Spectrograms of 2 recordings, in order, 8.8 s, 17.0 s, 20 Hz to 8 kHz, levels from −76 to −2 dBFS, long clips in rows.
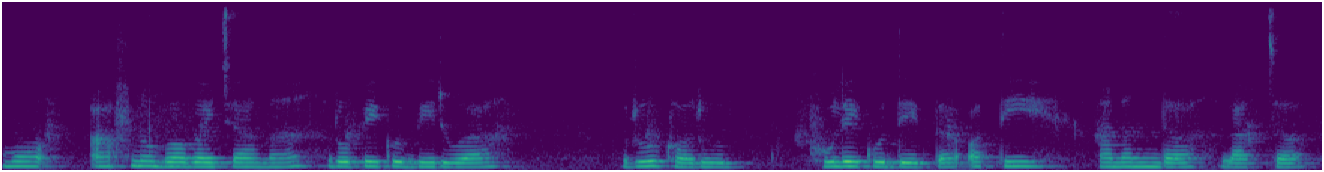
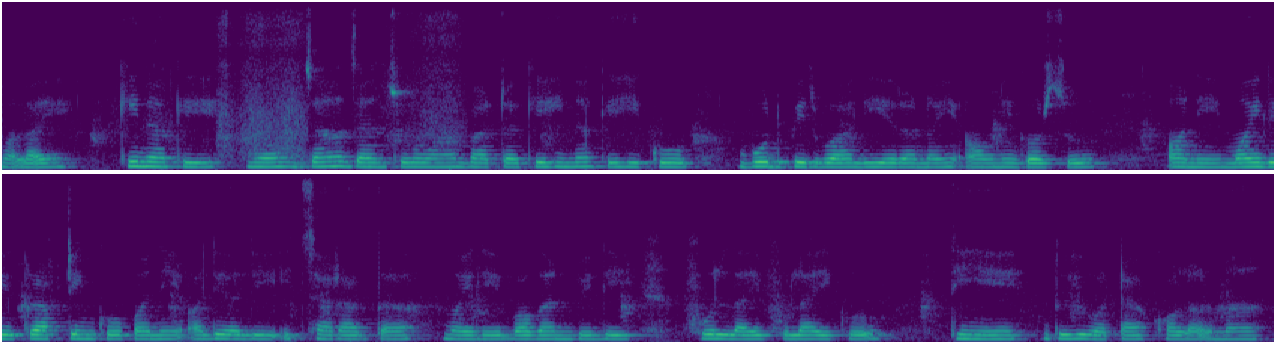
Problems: none marked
